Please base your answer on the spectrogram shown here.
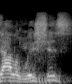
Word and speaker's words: Aloysius: But regardless, that's the correct pronunciation. So his name is Aloysius?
